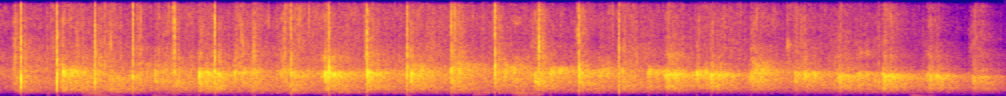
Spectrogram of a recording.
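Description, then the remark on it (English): A crowd breaks into sustained applause, many hands clapping together in a dense, steady wash that stays fairly loud for several seconds, with a few sharper claps standing out near the start. “can we give them a great big round of applause?”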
